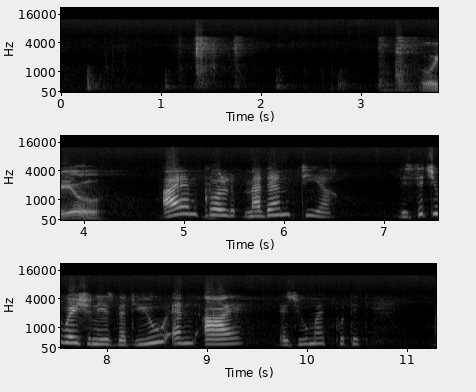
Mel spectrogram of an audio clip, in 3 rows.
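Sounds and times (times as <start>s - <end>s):
soft knocks and thuds: 0.2s - 3.6s
door closing with latch click as someone leaves the room: 3.2s - 3.7s
speech: 3.6s - 4.2s, 4.8s - 10.7s.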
